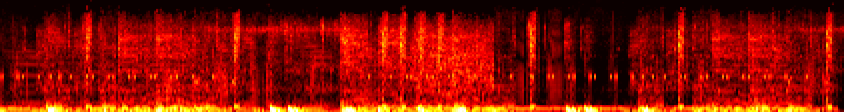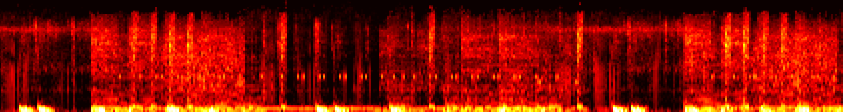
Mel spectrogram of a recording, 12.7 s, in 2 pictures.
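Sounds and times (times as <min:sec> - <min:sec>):
raw drum machine beat from a sampler: 0:00.0 - 0:12.6.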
